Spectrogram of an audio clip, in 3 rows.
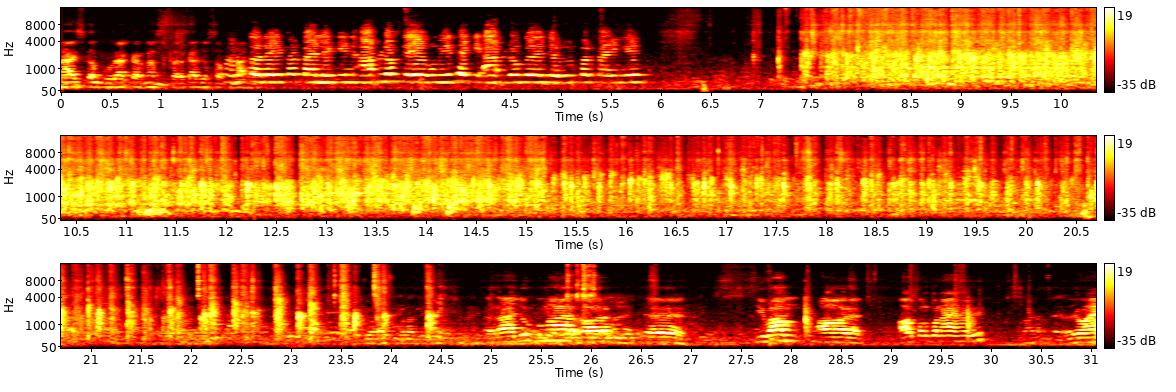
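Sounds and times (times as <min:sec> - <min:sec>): students applauding: 0:07.2 - 0:24.5.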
